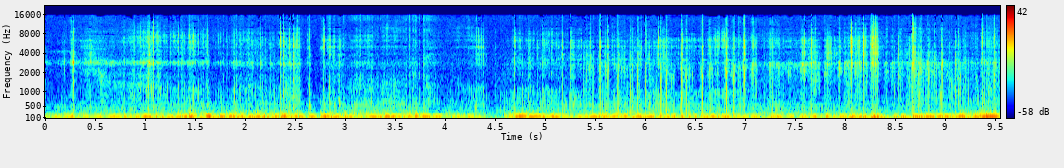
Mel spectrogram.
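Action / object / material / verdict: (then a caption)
scrape / metal mesh microphone grille scraped with thin wooden sticks / metal mesh / none. Thin wooden sticks are scraped back and forth across a hollow black metal mesh microphone grille. The result is a steady, low, rumbling hum layered with dense, rapid scratchy crackles and bright ticks. The sound dips briefly near the middle before resuming.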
